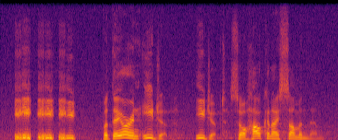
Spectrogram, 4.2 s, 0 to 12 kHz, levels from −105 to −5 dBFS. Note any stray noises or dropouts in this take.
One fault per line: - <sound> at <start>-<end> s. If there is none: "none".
- laugh at 0.2-0.9 s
